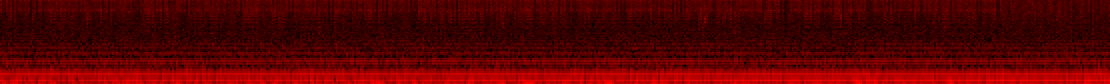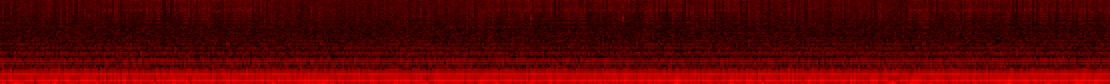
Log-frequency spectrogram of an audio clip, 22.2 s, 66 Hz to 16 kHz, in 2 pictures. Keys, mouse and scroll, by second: 4.4 ctrl+KP_6, 8.4 ctrl+KP_6, 9.5 ctrl+KP_6, 13.1 ctrl+KP_2, 18.0 alt+KP_5, 21.8 alt+KP_3.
